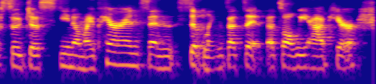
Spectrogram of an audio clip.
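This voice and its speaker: A woman speaks with a bright, sharp tone. Her intonation is fairly even. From Wichita, Kansas. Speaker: daughter of guest family. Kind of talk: interview.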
